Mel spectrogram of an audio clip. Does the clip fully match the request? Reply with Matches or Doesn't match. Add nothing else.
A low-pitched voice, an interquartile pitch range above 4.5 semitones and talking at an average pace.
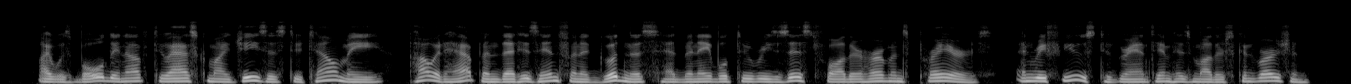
Doesn't match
